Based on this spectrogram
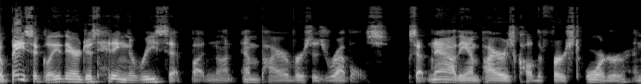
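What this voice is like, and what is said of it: Usual voice. Nothing is said of it.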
